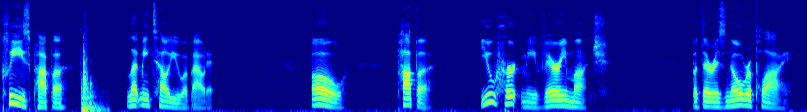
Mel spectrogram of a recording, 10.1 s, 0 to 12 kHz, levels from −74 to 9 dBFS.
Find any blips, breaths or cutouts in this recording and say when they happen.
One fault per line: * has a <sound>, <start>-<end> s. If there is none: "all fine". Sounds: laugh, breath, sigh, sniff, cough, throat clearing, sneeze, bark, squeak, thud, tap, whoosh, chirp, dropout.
* has a thud, 1.0-1.4 s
